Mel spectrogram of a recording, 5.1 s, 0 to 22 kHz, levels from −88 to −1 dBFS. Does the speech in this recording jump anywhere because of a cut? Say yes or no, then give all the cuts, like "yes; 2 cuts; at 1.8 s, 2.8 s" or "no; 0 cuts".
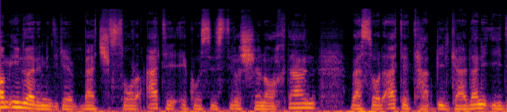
yes; 2 cuts; at 1.1 s, 2.3 s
